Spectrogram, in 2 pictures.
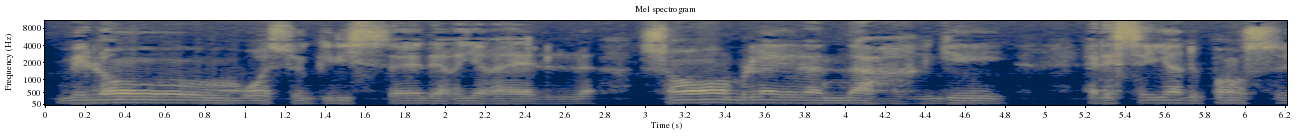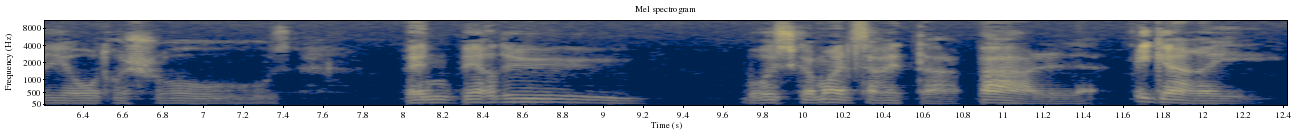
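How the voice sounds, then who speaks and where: Slow, low-voiced male storyteller. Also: a little hiss or hum. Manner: measured, expressive reading. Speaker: audiobook reader. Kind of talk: literary audiobook narration. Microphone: home recording for an audiobook.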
